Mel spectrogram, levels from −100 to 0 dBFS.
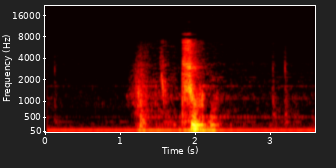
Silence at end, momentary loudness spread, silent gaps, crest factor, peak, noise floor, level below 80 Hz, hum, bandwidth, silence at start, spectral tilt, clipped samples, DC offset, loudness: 1.3 s; 25 LU; none; 24 dB; -8 dBFS; -59 dBFS; -62 dBFS; none; 7.8 kHz; 1.25 s; -6.5 dB/octave; under 0.1%; under 0.1%; -26 LUFS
